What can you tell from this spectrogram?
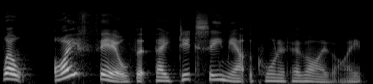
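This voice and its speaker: A middle-aged woman co-hosting a podcast with her daughter, reacting with animated interjections. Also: low-pitched, normal speed. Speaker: podcast co-host, mother of the other host. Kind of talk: casual chat.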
